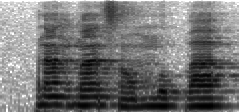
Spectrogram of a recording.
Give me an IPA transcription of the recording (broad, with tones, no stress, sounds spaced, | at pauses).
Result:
ɾ ã˦ ɡ͡b ã˦˨ s ɔ̃˨˦ m o˦ b a˦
